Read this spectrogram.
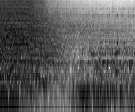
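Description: Air bubbles gurgle and rush upward from a diver's breathing gear underwater.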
